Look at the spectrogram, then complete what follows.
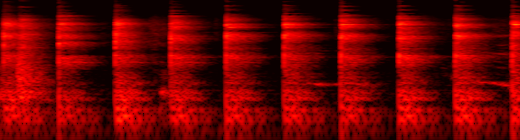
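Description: Hammer blows at a wall near the ceiling, struck in a steady rhythm of just under two a second. Each strike is sharp and dies away quickly with a brief high ring.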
